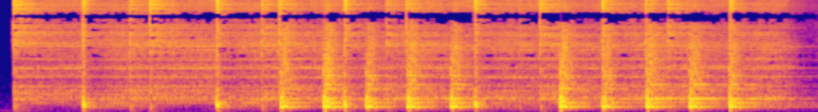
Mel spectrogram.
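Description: Drum kit playing a basic jazz swing groove. The ride cymbal swings time, the hi-hats close on two and four, a crotchet triplet alternates on the snare, and the bass drum plays on all four crotchet beats.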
